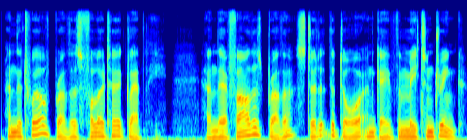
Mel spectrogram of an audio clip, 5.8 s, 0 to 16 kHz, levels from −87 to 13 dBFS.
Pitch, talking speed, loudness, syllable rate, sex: 110 Hz, 215 wpm, -17 LUFS, 5.4 syllables/s, male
